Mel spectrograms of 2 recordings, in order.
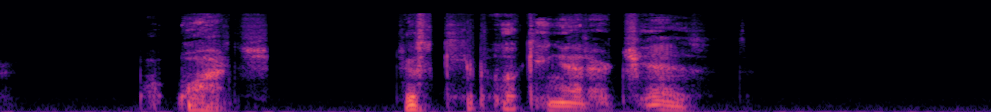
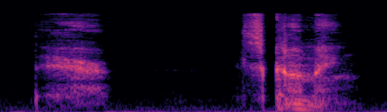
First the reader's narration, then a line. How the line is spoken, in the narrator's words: Sharon whispered sharply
